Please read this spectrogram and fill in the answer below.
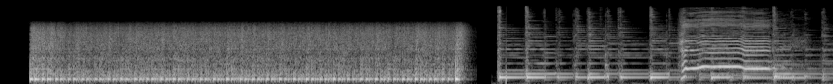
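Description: A snare drum roll lasting about four seconds that cuts off suddenly, followed after a brief gap by plucked-string music, with a melody line coming in near the end.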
